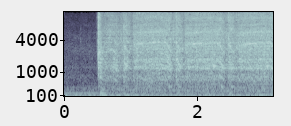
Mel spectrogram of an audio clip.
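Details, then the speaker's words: Hyster forklift 4.3 Vortec engine that seized after running out of oil, four of six plugs out after a compression test: starter spins it steadily for three seconds with a dull, even churn, no firing; cranks freely now. "doesn't sound too bad that's the longest crank I've given it in about half an hour now"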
